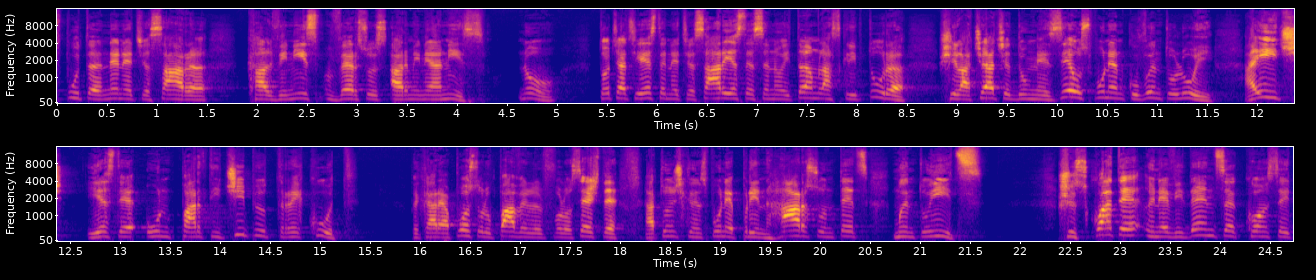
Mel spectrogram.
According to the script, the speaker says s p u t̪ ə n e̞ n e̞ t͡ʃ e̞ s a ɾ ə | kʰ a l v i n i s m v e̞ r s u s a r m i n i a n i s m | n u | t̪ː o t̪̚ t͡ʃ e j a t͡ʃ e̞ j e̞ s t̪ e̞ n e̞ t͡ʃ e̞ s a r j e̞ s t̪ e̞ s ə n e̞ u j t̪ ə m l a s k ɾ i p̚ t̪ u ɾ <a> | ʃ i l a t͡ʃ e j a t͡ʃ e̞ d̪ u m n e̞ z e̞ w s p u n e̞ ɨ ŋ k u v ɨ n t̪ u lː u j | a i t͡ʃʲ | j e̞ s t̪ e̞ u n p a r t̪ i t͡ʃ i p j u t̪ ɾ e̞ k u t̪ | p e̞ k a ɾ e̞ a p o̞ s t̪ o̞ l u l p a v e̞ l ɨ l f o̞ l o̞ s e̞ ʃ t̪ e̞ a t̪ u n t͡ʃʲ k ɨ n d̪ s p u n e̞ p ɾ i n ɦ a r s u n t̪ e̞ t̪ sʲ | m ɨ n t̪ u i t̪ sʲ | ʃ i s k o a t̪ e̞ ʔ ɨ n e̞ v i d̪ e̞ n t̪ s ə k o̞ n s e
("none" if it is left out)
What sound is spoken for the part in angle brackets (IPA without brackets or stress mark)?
ə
